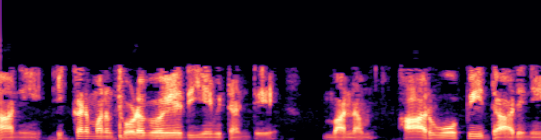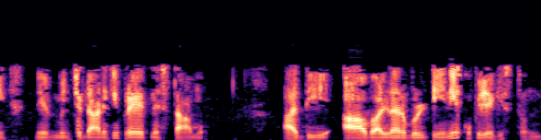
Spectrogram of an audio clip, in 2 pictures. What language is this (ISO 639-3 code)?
tel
